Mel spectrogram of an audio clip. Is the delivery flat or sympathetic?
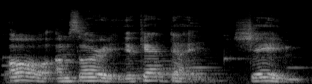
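flat. It is said in a flat, lifeless tone. The bad news sounds harsh. The speaker calls it wrong. "It is so dead and so lifeless"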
